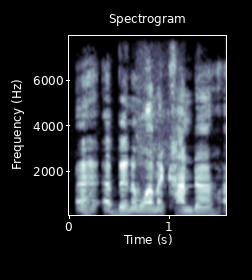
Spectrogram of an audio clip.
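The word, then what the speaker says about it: Abanikanda: Abenawanakanda, I believe I said that wrong again. – I think you got that right.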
